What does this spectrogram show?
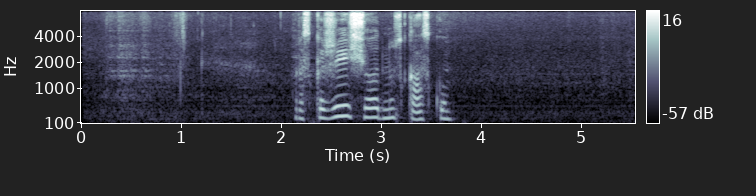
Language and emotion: Russian, neutral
